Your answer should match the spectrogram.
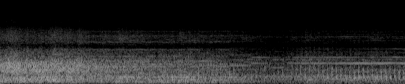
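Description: Military aircraft engine noise, loudest in the first second or so and then easing off, over background music.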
